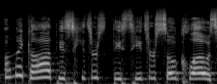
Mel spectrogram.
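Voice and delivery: high mock-gushing voice; impressed date. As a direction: gush like a dazzled date. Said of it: "she was like".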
